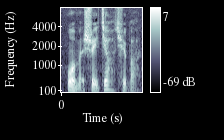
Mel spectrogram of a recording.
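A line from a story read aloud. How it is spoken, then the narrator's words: Soft muttering. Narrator (Chinese): 他不忍心让他不安，就嘀咕了一句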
